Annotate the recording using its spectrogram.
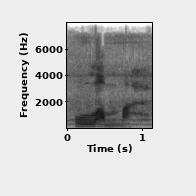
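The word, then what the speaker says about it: LAM: we'll start by chanting l-a-n which is pronounced as lum and that is the Mantra that is associated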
